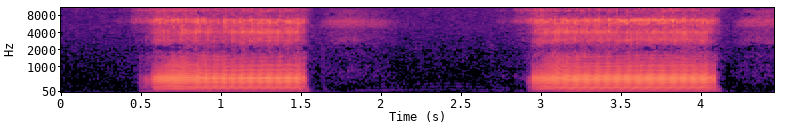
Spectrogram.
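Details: Two drawn-out, raspy snores from Turbo, a Boston Terrier on a lazy afternoon nap, each lasting over a second, with a soft low exhale audible in the pause between them.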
